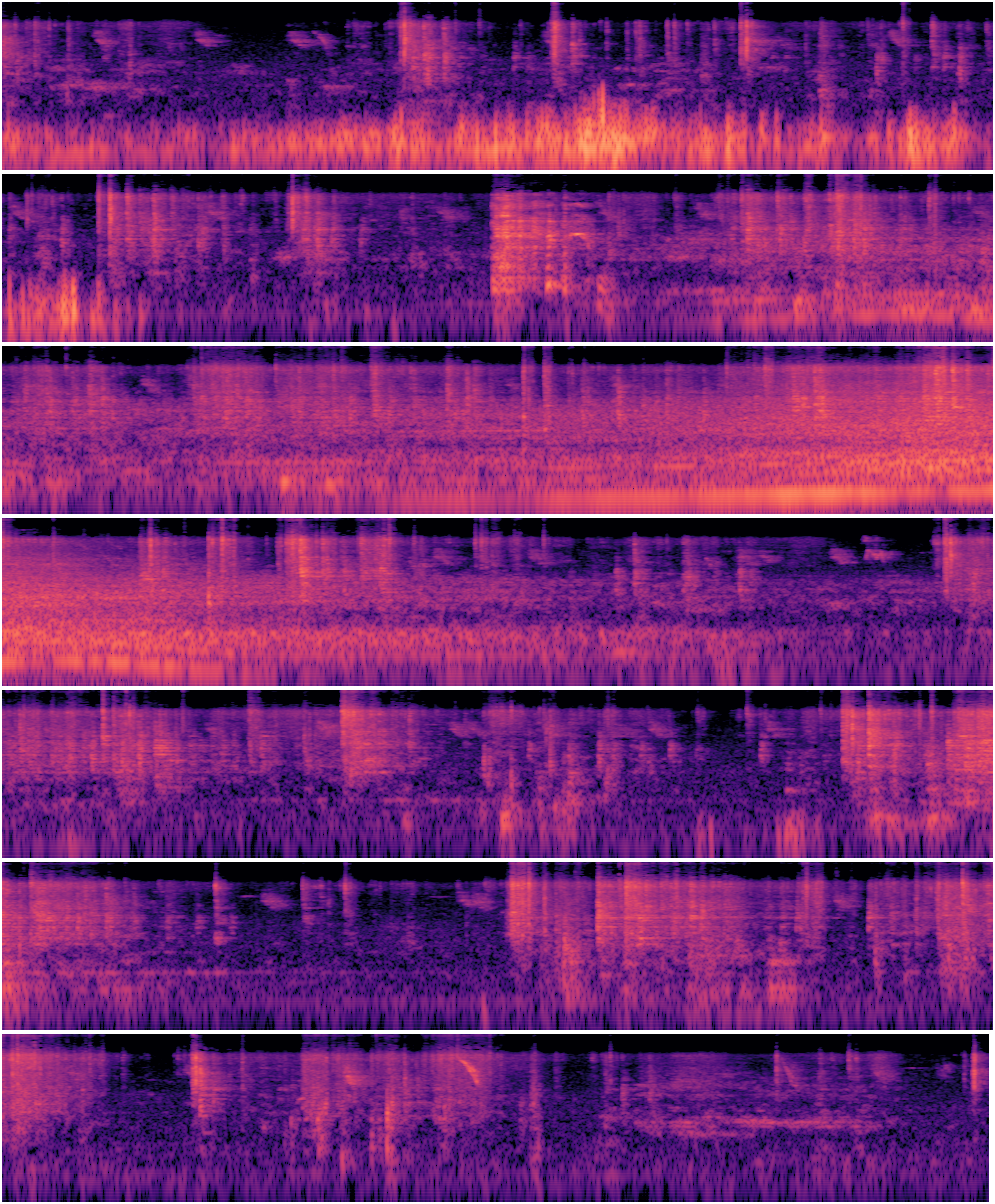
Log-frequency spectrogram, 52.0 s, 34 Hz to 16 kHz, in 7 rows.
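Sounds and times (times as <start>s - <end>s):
rustling and scraping of canes: 0.0s - 52.0s
pruning shears snipping: 43.2s - 48.7s, 51.8s - 52.0s.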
